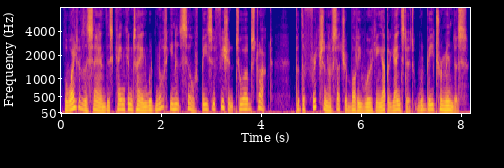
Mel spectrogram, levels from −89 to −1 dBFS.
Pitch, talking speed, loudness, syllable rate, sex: 130 Hz, 220 wpm, -16 LUFS, 5.4 syllables/s, male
